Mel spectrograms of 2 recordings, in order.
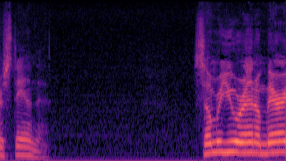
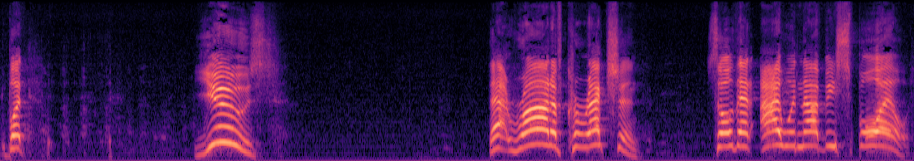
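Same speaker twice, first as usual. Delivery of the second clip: loud, raised preacher's delivery; emphatic pulpit delivery; full-force preaching; 6 semitones higher, 11 dB louder than usual. Real, not acted. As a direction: proclaim it high and loud, in separate bursts.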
